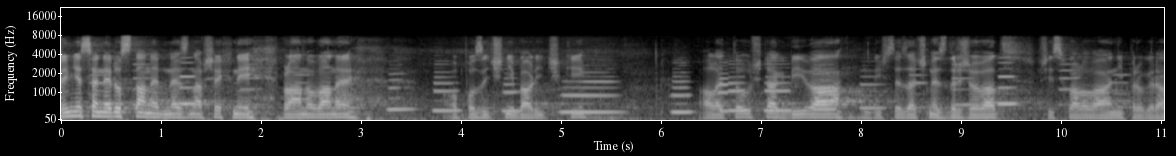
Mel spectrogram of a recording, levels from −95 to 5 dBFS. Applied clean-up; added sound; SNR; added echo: none; Wind instrument, woodwind instrument; 7 dB; none.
